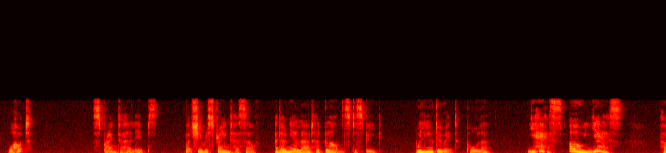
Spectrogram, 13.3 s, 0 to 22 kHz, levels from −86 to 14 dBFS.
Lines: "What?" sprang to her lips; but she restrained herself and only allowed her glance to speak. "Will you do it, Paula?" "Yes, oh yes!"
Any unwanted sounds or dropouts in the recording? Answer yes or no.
no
